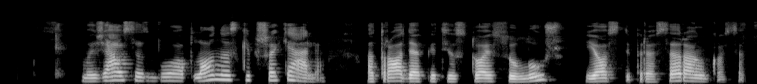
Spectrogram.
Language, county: Lithuanian, Vilnius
